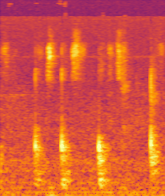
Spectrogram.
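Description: Stylus writing on an interactive whiteboard screen: several short, faint scratching strokes as a word is hand-written.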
